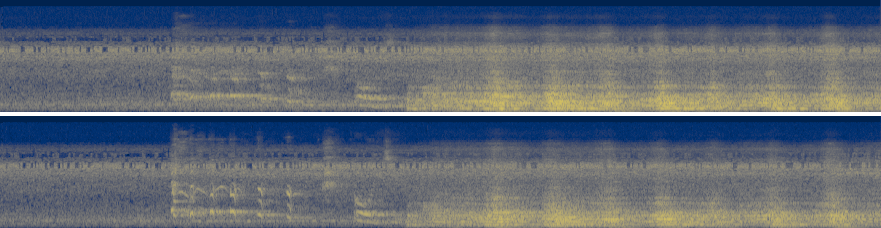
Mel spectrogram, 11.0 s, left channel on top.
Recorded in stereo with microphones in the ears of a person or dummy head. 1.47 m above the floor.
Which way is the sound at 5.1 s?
80° left.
